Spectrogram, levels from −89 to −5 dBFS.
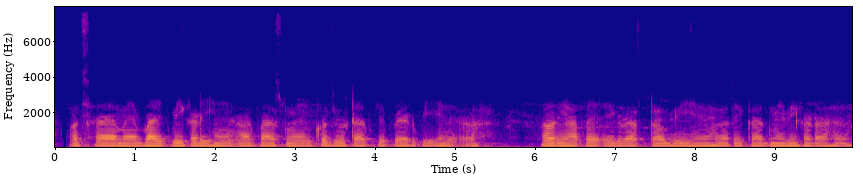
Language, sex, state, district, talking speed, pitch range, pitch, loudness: Hindi, male, Uttar Pradesh, Jyotiba Phule Nagar, 170 wpm, 125-130 Hz, 125 Hz, -34 LUFS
